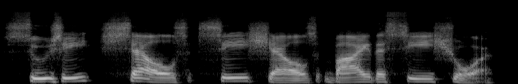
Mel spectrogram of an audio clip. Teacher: the s tends to become an s h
